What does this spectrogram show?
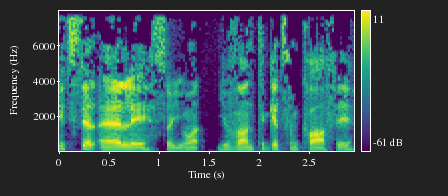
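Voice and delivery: horrible fake put-on German accent. Podcast host introducing a guest and offering coffee, horrible german accent. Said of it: "it was a horrible German accent".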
